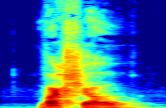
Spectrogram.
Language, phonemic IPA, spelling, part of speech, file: Dutch, /ˈʋɑrʃɑu̯/, Warschau, proper noun, Nl-Warschau.ogg
- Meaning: Warsaw (the capital city of Poland)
